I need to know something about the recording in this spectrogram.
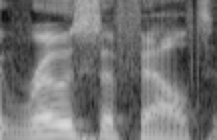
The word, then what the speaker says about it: Roosevelt: Phonetically, Roselt. The double O is a long O as in Dutch, not an H sound. Dutch is a long O. Duch. Roosevelt is an old Dutch name.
